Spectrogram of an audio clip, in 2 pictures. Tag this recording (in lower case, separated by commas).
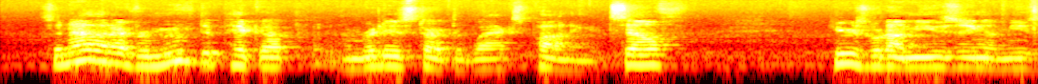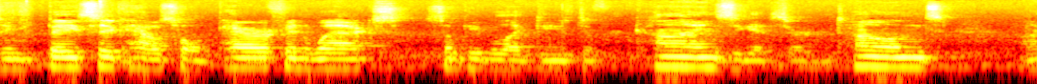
speech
